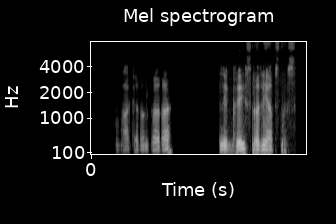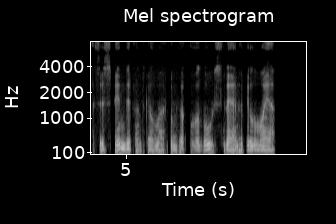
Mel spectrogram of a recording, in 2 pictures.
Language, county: Lithuanian, Kaunas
